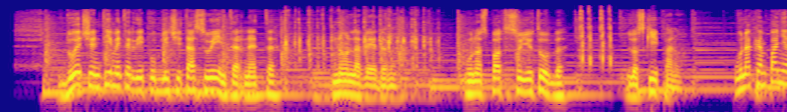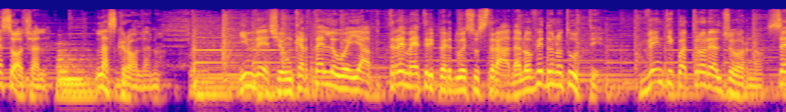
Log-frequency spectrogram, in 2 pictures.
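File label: Italian male voice over, sales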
